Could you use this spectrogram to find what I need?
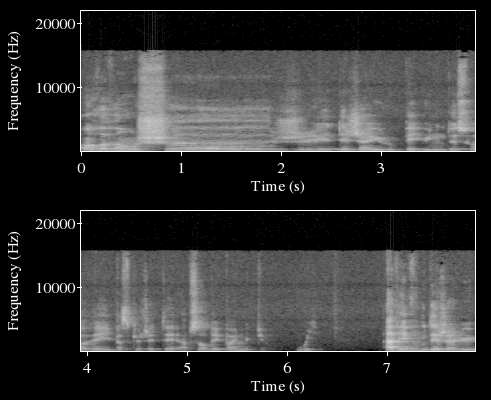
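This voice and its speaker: The pitch swings very widely. There is audible room echo. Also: man. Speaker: book vlogger. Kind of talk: casual chat. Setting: indoors, windows closed.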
